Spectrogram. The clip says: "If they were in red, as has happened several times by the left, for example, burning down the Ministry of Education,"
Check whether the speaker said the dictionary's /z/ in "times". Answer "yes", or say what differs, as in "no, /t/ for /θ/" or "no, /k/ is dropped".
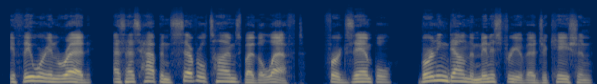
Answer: yes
